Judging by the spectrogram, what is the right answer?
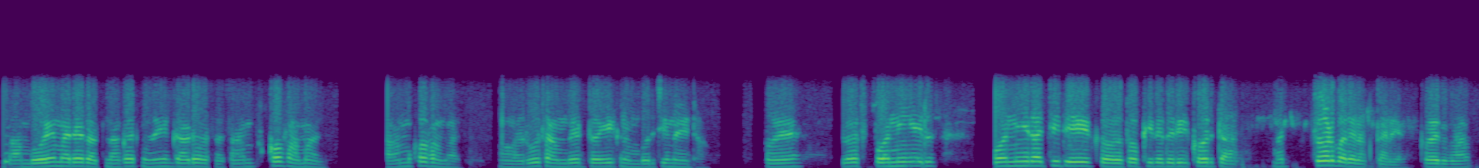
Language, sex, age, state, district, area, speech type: Goan Konkani, male, 18-30, Goa, Tiswadi, rural, conversation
